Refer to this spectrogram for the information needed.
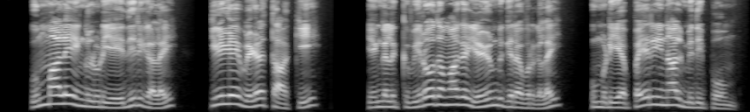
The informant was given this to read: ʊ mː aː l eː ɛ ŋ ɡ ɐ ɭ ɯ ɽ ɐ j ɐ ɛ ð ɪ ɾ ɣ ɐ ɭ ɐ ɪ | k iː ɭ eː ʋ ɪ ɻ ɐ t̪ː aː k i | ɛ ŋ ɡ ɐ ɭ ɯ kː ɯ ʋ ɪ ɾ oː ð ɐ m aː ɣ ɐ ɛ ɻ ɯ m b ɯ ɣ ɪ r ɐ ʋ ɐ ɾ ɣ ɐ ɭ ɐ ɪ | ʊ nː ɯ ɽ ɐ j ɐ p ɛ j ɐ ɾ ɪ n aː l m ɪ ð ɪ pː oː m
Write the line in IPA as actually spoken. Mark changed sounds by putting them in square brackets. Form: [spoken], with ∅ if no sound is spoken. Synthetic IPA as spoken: ʊ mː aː l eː ɛ ŋ ɡ ɐ ɭ ɯ ɽ ɐ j ɐ ɛ ð ɪ ɾ ɣ ɐ ɭ ɐ ɪ | k iː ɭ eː ʋ ɪ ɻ ɐ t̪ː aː k i | ɛ ŋ ɡ ɐ ɭ ɯ kː ɯ ʋ ɪ ɾ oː ð ɐ m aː ɣ ɐ ɛ ɻ ɯ m b ɯ ɣ ɪ r ɐ ʋ ɐ ɾ ɣ ɐ ɭ ɐ ɪ | ʊ [mː] ɯ ɽ ɐ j ɐ p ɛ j ɐ ɾ ɪ n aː l m ɪ ð ɪ pː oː m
